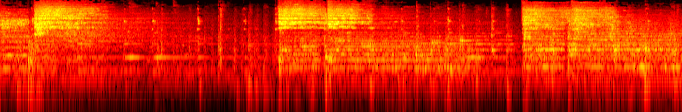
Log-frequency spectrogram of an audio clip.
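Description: High school marching band playing its field show: full-band brass-and-percussion hits swell in about half a second, three and a half and six and a half seconds in. Between them, quieter passages carry the front ensemble's mallet percussion (marimba, xylophone, glockenspiel) over held notes.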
